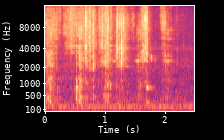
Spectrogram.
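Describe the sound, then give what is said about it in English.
Crisp, crackly bursts of crunching on pizza-flavored Pringles potato chips come in an irregular series of bites and chews, bright and sharp, with brief pauses between them and no talking. “I don't like the crunching sound in front of the mic either.”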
